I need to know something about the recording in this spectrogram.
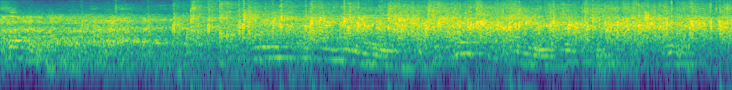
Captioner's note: audience laughs and applauds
